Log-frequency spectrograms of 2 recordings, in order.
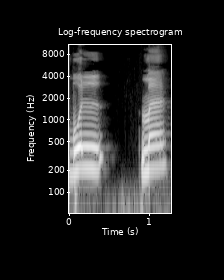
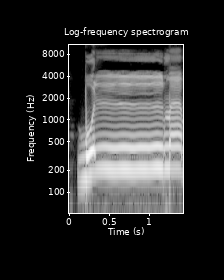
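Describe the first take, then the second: First: The L is cut off with a gap before the M. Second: The L flows straight into the M without a break. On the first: The speaker calls it wrong. "bukan bul ma" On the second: The speaker calls it right. "jangan sampai ada jarak"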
